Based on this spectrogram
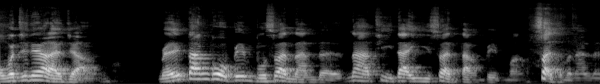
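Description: A man speaks at a moderate pace with a fairly high pitch for a man. His loudness swings widely, and his pitch leaps over a very wide range. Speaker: podcast host. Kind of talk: casual chat.

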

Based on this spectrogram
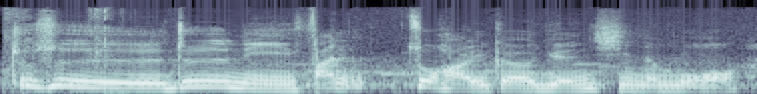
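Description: Speaking with a Taiwanese accent, a woman is heard amid noticeable background noise and audible room echo. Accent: Taiwanese Mandarin. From Taiwan, Taichung. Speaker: ceramic artist. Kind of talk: casual interview.

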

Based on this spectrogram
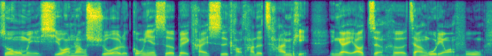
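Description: Vocal fry runs through this man's very deep, low voice. He talks fairly quickly, and the sound is dry and close with no echo. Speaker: startup founder and CEO. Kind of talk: interview.

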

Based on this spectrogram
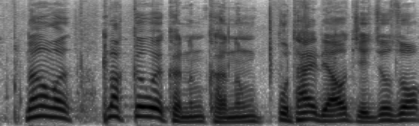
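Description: With a Taiwanese accent, a man talks at a fairly quick pace, his pitch swinging very widely. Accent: Taiwanese Mandarin. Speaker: businessman. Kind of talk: interview. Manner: halting, many fillers and repetitions.

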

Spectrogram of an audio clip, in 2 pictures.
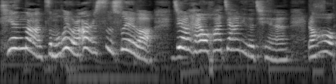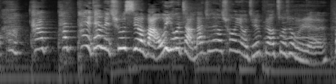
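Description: Noticeable background noise under a woman's extremely high voice, with very wide pitch swings at a fairly quick pace. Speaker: podcast host. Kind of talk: casual chat.

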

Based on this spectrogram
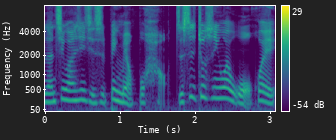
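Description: On a very clean recording with a silent background, a woman talks at a moderate pace in a fairly high pitch with very wide pitch swings. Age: 20s. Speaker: office worker in sales, podcast listener. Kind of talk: casual interview chat.

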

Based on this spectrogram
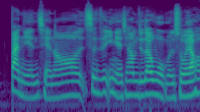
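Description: The woman's medium-pitched voice races along at a very fast pace. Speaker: university student, exhibition lead organizer. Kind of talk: casual chat.

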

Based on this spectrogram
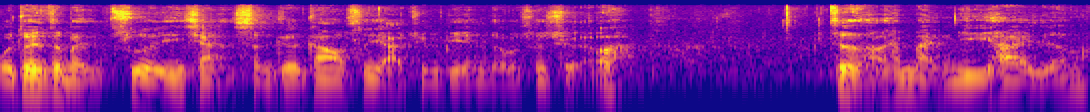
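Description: A man's fairly low voice at a very fast pace, fairly even in intonation, with audible room echo and noticeable background noise. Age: 30s. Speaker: funeral body collector and author. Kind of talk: interview chat.

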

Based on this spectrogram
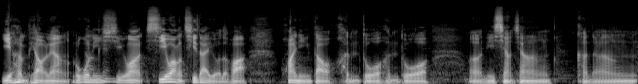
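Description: A man with a very deep, low pitch speaks at a moderate pace with ordinary pitch variation. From Malaysia. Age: 50s. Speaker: news anchor. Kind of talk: casual interview. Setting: studio.

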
